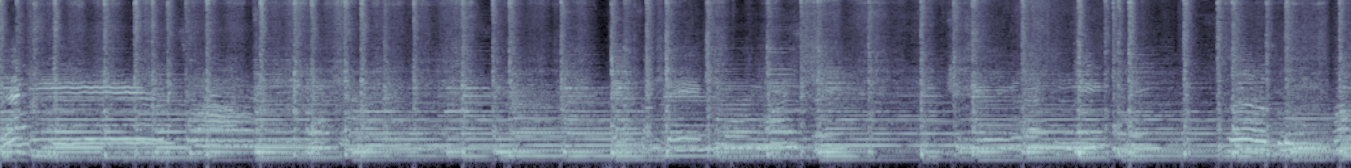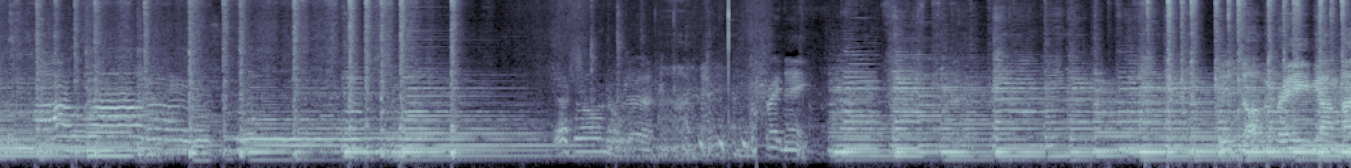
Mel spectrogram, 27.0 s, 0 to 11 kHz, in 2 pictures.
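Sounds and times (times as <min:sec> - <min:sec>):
cardboard box drummed with brushes: 0:00.0 - 0:18.4, 0:25.0 - 0:27.0
acoustic guitar strumming: 0:00.0 - 0:19.0, 0:21.8 - 0:27.0.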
